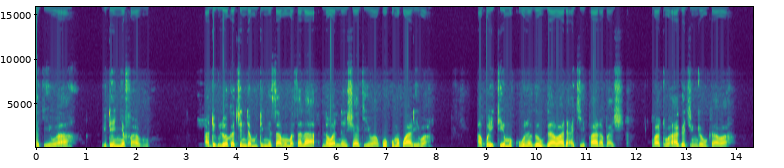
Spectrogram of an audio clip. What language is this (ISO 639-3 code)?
hau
